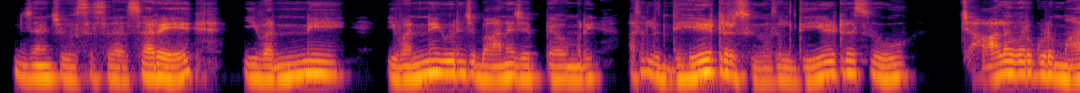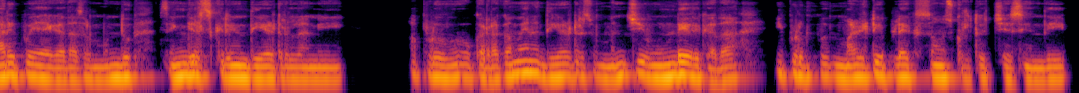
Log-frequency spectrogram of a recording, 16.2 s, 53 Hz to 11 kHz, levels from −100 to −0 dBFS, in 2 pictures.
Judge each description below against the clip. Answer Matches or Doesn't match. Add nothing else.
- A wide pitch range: Doesn't match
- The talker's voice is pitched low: Matches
